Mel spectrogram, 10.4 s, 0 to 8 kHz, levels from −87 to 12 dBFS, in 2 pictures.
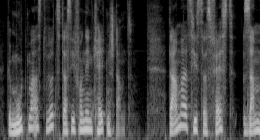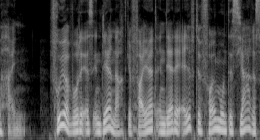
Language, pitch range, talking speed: German, 115-165 Hz, 155 wpm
